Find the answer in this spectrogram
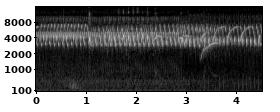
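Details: Belgian canaries singing as a group to stimulate singing; continuous high buzzy trill, followed by a few looping rising whistles near the end.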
